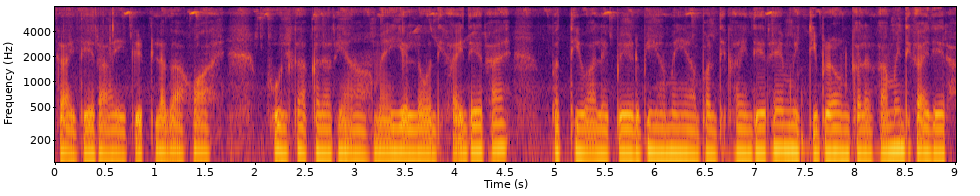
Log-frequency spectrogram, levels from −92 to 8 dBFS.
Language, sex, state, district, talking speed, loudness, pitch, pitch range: Hindi, male, Himachal Pradesh, Shimla, 260 wpm, -16 LUFS, 135 Hz, 130-140 Hz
